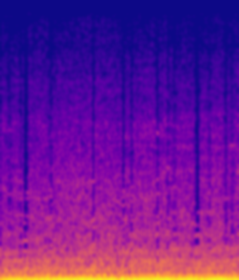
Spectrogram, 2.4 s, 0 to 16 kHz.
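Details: Generator engine with replacement oil-bath air cleaner and exhaust elbow, carburetor cleaned and float readjusted, set to 120 V AC, water temperature under 100 degrees: loud steady hum with even firing, reading above 63 amps and running too fast, so the governor needs turning down.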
